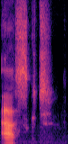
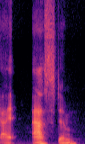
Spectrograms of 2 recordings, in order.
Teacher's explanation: usually what we're going to do in normal speech is we're actually going to drop the K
